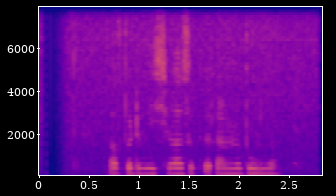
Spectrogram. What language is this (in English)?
Sinhala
